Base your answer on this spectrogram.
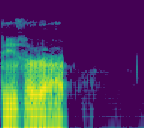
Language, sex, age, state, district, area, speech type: Hindi, male, 30-45, Rajasthan, Karauli, rural, spontaneous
